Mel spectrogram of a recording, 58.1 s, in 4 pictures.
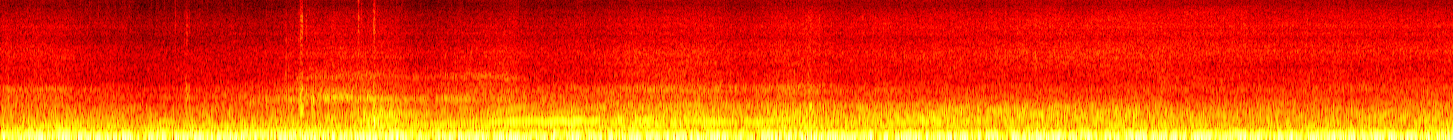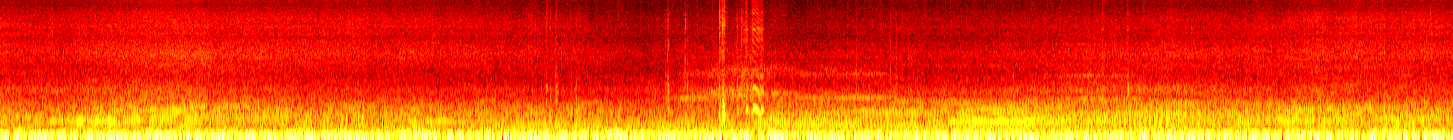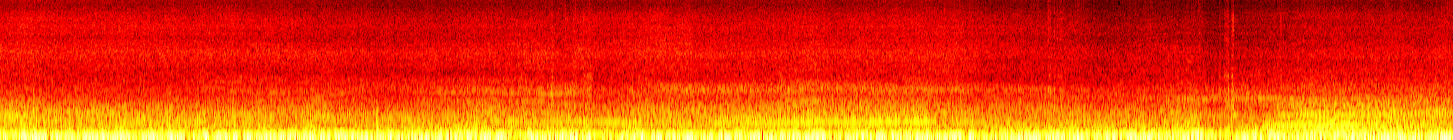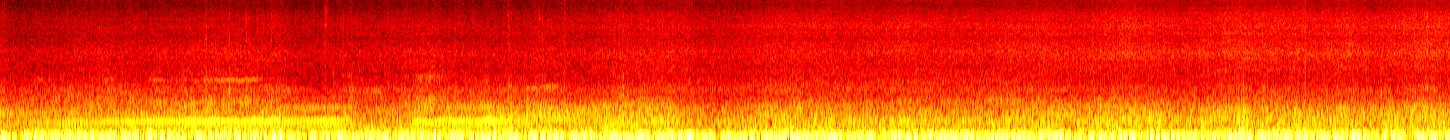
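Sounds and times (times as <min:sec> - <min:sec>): car engine revving: 0:20.0 - 0:58.0.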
